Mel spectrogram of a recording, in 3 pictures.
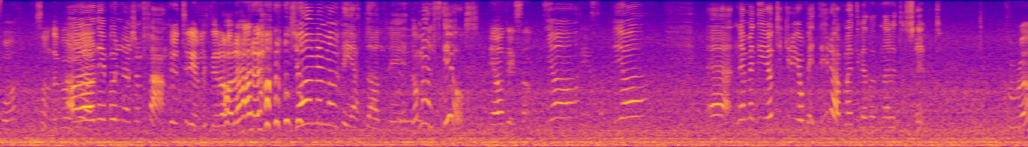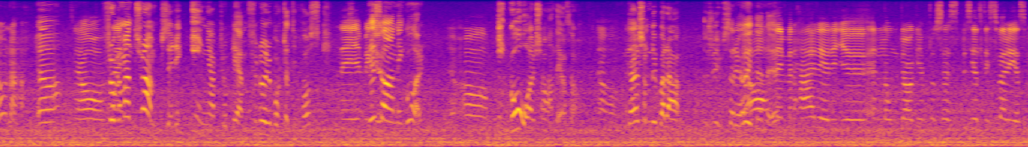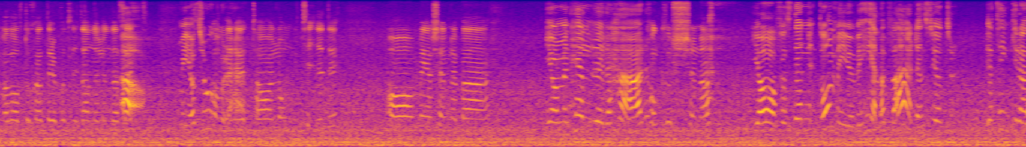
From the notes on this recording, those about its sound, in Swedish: Bara en liten hälsning ifrån oss i Coronatider - ursäkta ljudet, ingen jingel.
